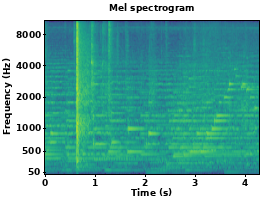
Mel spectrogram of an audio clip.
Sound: balloons pops

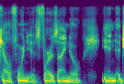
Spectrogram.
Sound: inhales

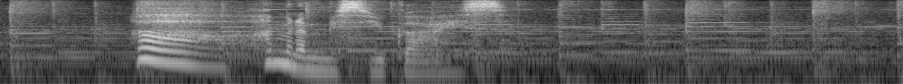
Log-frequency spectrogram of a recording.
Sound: sighs

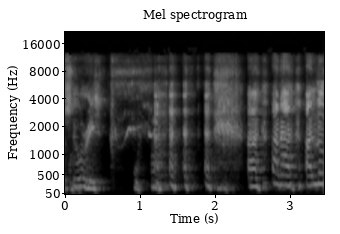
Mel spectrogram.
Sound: both laugh

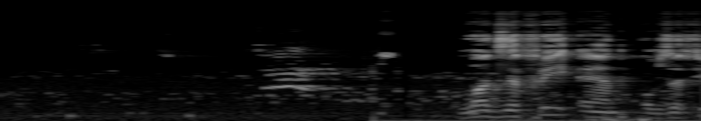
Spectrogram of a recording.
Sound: birds chirping

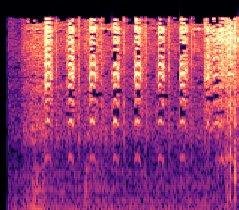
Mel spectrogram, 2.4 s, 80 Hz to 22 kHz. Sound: squeak x7

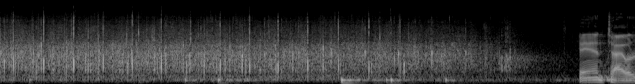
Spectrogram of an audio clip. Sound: applause

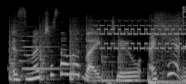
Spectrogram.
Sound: upbeat music; phone ringing; app notification chiming

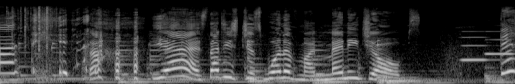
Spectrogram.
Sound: laughs

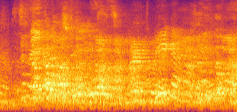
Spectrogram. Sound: laughing

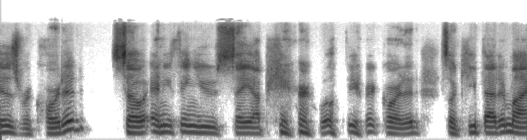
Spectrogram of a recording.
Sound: chuckles

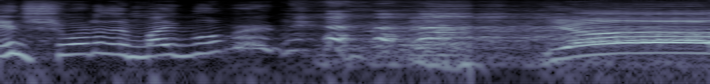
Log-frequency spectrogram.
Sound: laughter

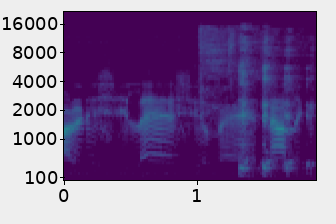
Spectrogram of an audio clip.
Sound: Anthony Laughs

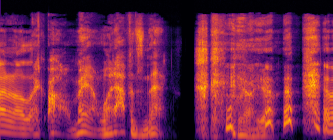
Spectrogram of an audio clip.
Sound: laughter

